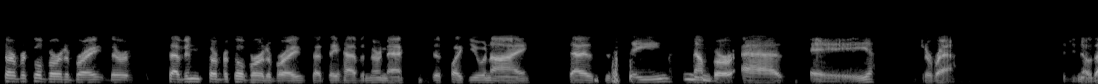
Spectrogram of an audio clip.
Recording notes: When you get two of the biggest personalities in the veterinary industry together on the phone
